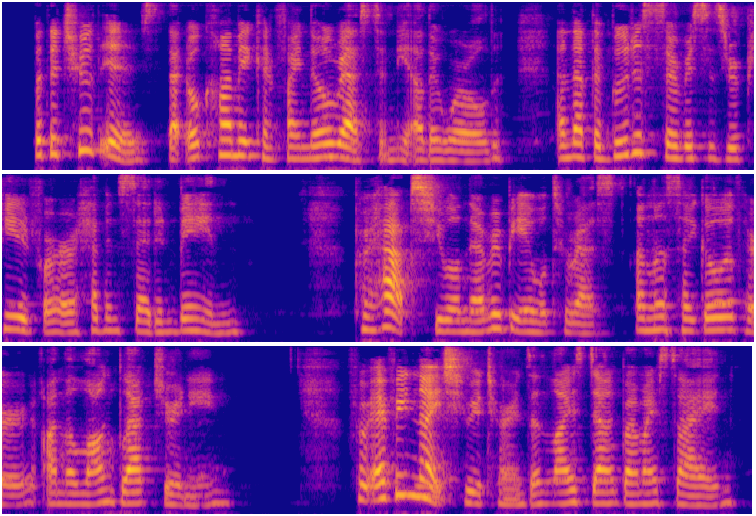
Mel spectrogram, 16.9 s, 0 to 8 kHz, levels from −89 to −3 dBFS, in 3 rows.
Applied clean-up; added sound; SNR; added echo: neural mask model DeepFilterNet 3.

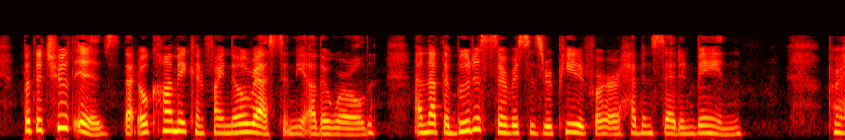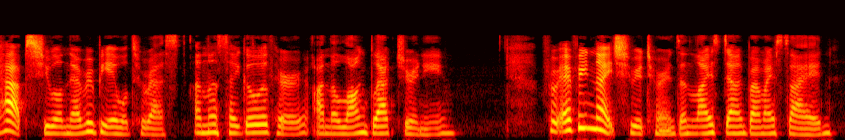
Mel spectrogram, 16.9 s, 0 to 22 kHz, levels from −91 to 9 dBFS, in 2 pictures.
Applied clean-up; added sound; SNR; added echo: none; none; none; none.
